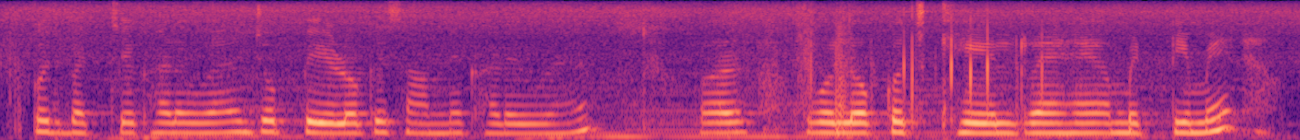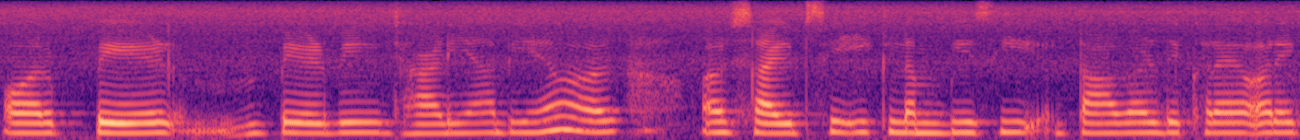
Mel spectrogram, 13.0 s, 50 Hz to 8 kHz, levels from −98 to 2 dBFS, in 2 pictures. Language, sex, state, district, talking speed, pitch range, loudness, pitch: Hindi, female, Bihar, Sitamarhi, 190 wpm, 205-220 Hz, -20 LUFS, 210 Hz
